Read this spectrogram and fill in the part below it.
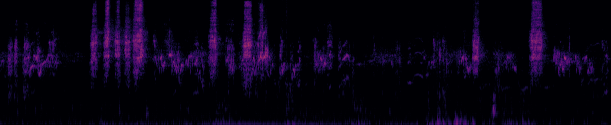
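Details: Happy budgerigar song from pet birds, a continuous high chatter of quick chirps, clicks and scratchy warbled phrases, with loud bursts near the start and the end and softer twittering between them.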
